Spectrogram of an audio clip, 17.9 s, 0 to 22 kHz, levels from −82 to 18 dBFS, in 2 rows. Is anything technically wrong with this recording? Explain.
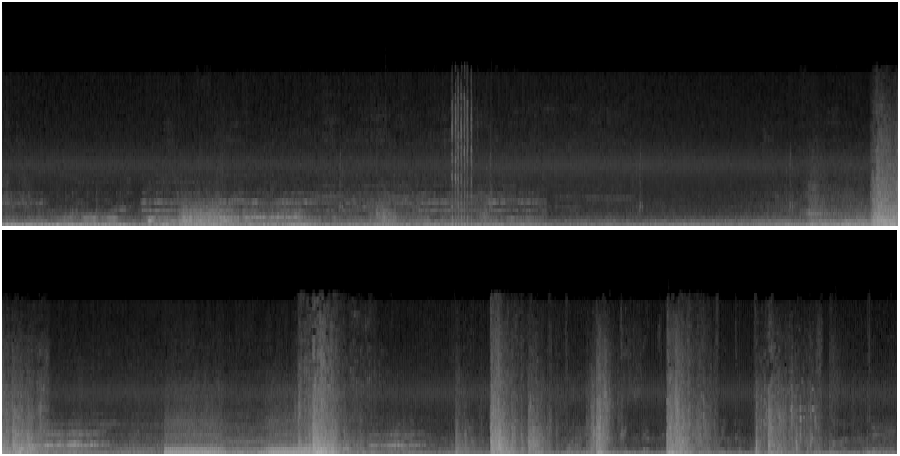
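Yes. A mains buzz runs throughout: sharp switching spikes, probably from a dimmer or rectifier, enter the signal twice per 50 Hz cycle, roughly 20 dB below the audio. It sounds like a steady, raspy buzz, and a spectrogram shows evenly spaced horizontal lines at 50 Hz harmonics up into the kilohertz range.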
